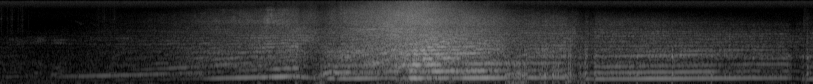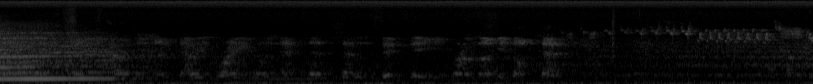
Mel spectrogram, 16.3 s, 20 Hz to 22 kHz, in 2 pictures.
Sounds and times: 0.0s classic superbikes qualifying 9.4s

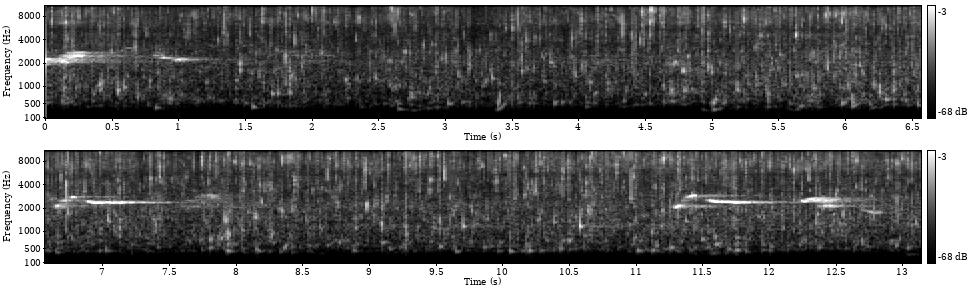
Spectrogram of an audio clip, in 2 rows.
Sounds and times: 0.0s Simple Valley Stream Water Sounds 13.1s
11.3s Bird Singing 12.9s

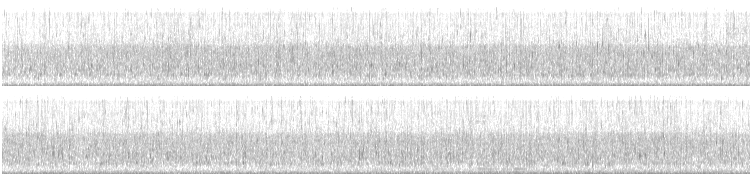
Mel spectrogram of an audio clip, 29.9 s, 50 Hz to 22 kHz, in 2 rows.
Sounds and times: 0.0s Stream 29.9s

